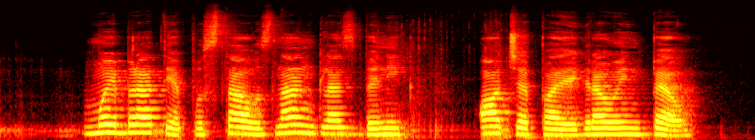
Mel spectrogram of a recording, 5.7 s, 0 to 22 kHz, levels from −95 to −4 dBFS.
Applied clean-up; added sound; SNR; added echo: neural mask model RNNoise.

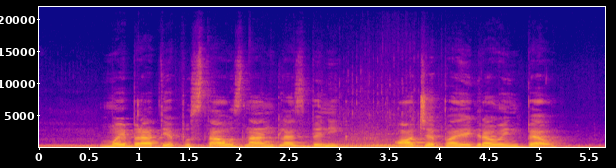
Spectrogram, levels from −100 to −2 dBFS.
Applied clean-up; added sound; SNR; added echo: none; Car passing by; 11 dB; none.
